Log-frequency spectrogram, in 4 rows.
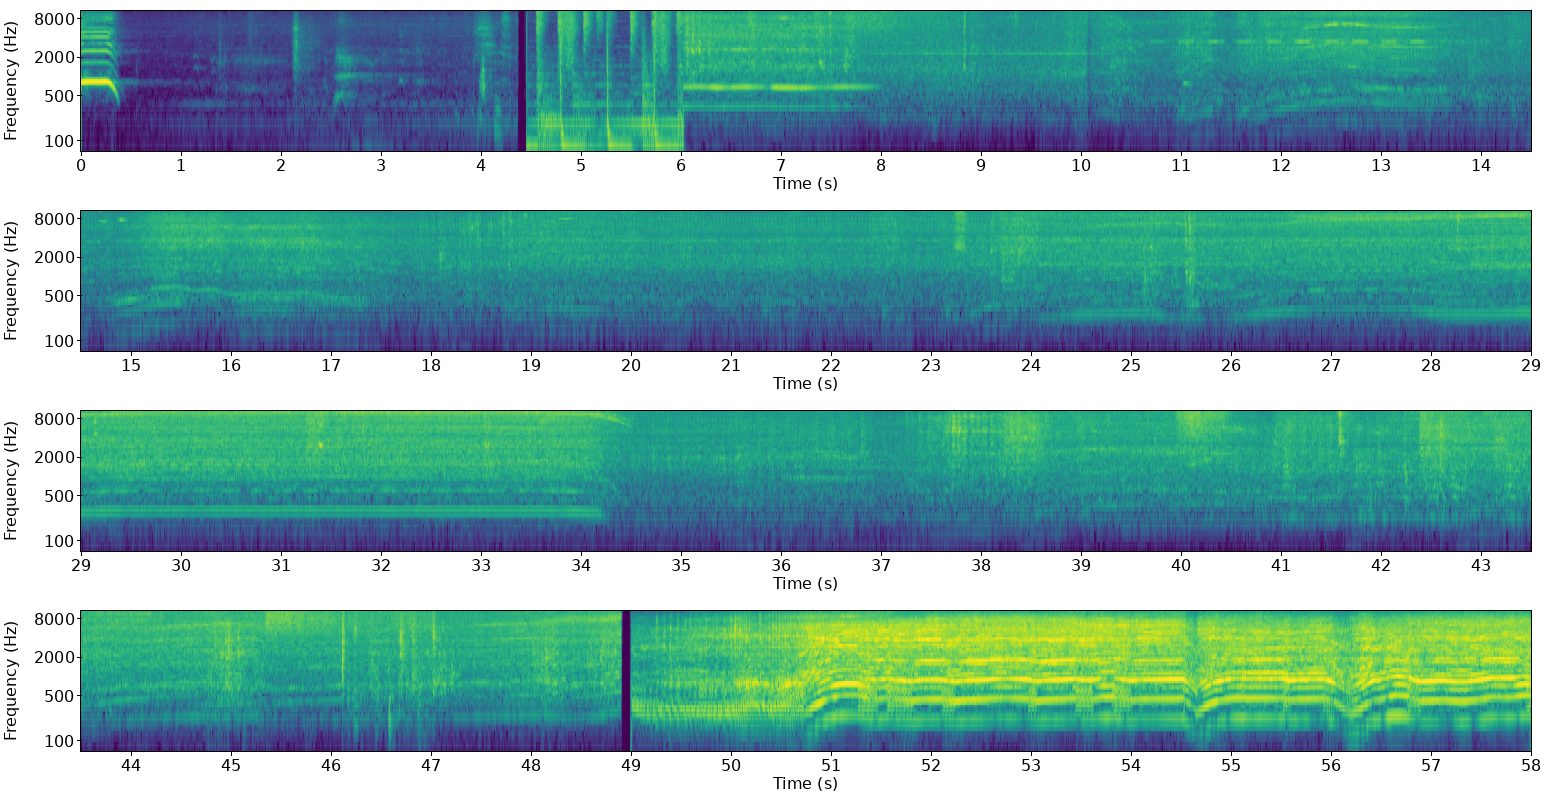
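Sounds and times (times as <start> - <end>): machine engine revving: 10.0 - 17.9, 22.6 - 58.0.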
